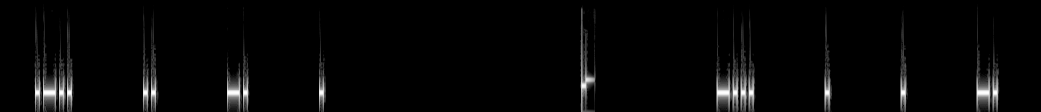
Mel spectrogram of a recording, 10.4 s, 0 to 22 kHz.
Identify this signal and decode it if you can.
Morse code, heard as a keyed tone, about 30 wpm, spaced as for 10 wpm, 700 Hz. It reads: LINE BEEN
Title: 6x Character Spacing - Top 300 Words - 30wpm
